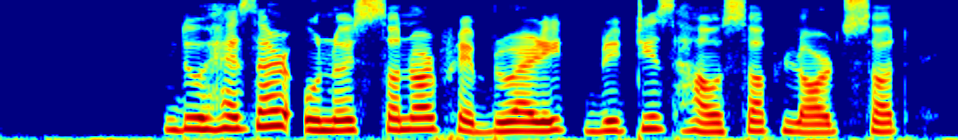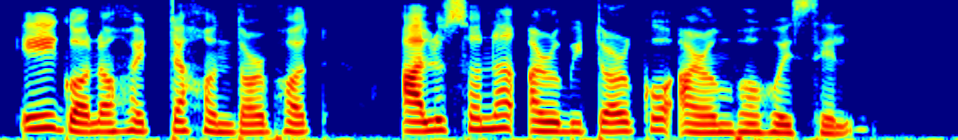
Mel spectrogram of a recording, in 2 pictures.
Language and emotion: Assamese, neutral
